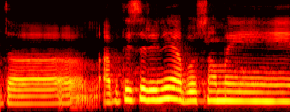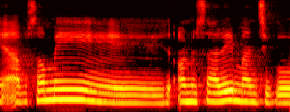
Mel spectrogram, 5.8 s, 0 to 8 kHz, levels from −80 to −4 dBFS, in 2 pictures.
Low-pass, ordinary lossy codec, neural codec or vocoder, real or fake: none; none; none; real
